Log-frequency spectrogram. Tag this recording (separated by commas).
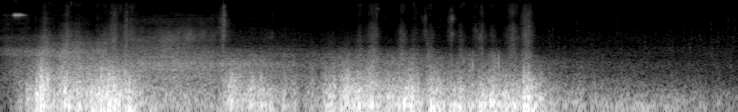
Wind, Thunder, Thunderstorm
